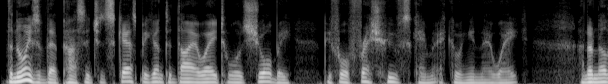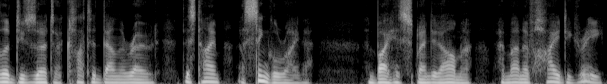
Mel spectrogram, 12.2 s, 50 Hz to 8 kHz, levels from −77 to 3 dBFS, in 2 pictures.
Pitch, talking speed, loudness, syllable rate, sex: 115 Hz, 210 wpm, -19 LUFS, 6.6 syllables/s, male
